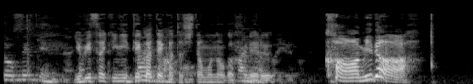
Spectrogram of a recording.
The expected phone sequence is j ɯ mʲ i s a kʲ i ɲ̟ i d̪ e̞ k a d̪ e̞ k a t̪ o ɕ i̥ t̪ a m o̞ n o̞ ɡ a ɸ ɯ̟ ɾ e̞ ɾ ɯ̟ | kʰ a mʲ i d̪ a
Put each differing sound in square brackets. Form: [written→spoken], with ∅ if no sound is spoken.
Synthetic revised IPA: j ɯ [mʲ→bʲ] i s a kʲ i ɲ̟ i [d̪→t̪] e̞ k a [d̪→t̪] e̞ k a t̪ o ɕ i̥ t̪ a m o̞ n o̞ ɡ a ɸ ɯ̟ ɾ e̞ ɾ ɯ̟ | kʰ a mʲ i d̪ a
